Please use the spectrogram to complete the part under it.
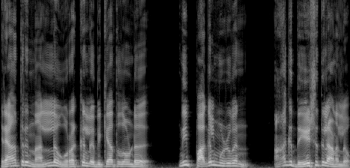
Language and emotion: Malayalam, angry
